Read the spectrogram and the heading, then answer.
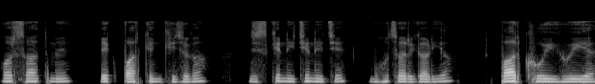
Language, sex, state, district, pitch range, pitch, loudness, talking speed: Hindi, male, Himachal Pradesh, Shimla, 130-140 Hz, 135 Hz, -24 LUFS, 170 wpm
